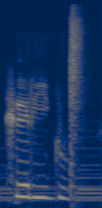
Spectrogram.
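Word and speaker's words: 그리고: Jadi yang pertama di sini ada kerigu, kerigo. Tapi orang Korea tuh biasanya bacanya kerigu. Karena nggak tahu biar gemes aja, tapi tuh kayak slangnya gitu, tapi kedengerannya jadi kayak gemes kita.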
